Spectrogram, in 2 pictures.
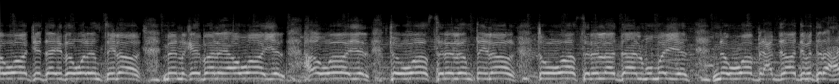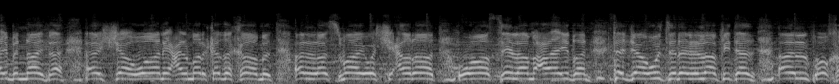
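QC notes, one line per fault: No faults heard anywhere in the clip.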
